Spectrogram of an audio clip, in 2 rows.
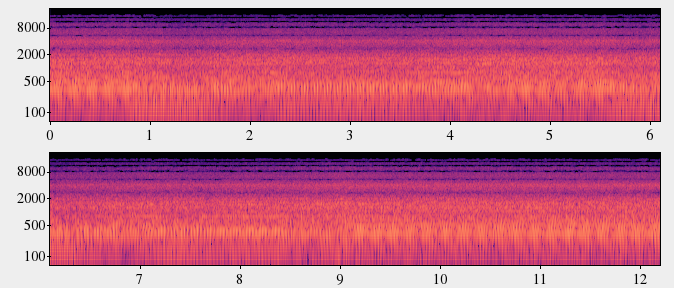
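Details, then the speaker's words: Portable generator, about 90 dB outside, running a transformer-type arc welder set at 35 amps, tacking a headboard: steady small-engine drone sagging and labouring every few seconds as the welder draws current; generator bogging, arc sticky. "I'll film the uh welder and I guess the generator so you can hear it struggling uh I I suspect it's going to be kind of sticky"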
